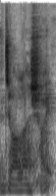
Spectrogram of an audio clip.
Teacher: আবার দেখো, শুধু দুইটা অ মিলে একটা আ হয়, ব্যাপারটা এরকম না। একটা অ, তার সাথে যদি একটা আধ্বনি যুক্ত হয় তবেও আধ্বনি হয়।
